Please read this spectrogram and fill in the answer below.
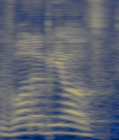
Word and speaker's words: Vorobyov: I'm going to have to pronounce it Vorobyov.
